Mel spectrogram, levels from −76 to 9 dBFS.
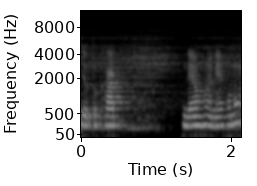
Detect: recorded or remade recorded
